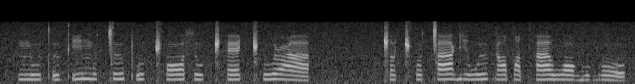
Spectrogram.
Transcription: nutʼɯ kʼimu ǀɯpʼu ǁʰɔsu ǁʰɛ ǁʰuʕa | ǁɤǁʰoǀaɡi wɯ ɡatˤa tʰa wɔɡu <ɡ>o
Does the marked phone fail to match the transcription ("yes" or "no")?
no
